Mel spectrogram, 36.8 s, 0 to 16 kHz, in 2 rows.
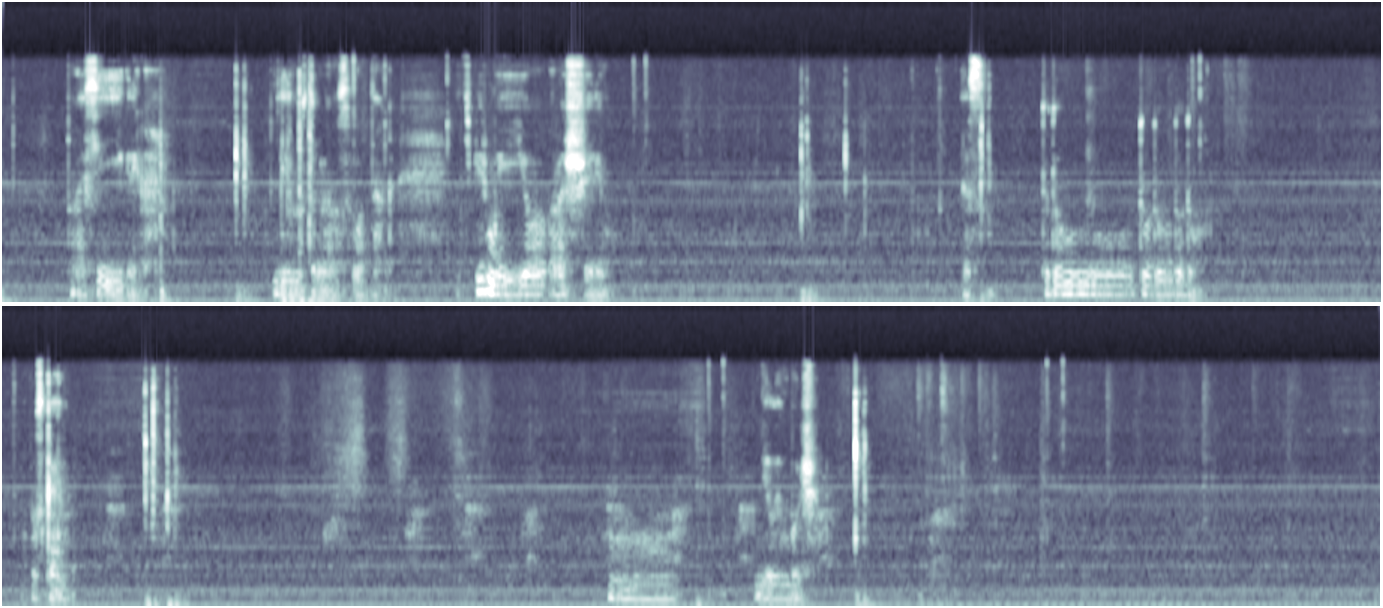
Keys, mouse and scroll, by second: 5.1-8.1 middle drag, 8.4 click, 10.7 KP_3, 13.1 s, 16.7 scroll down 4, 20.3 g, 29.8 s.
